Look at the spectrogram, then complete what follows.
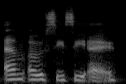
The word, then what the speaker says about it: MoCCA: She was doing a zine, I believe, for Maca Fest, which I always called or no, I call it Maca. She called it Mocha. Do you guys know what the pronunciation of it is? It's Mocca.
